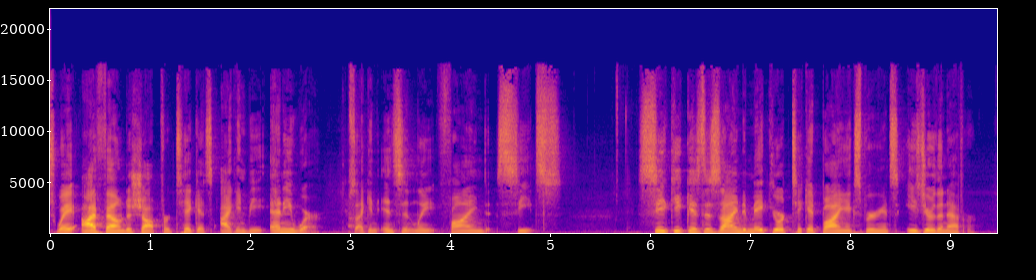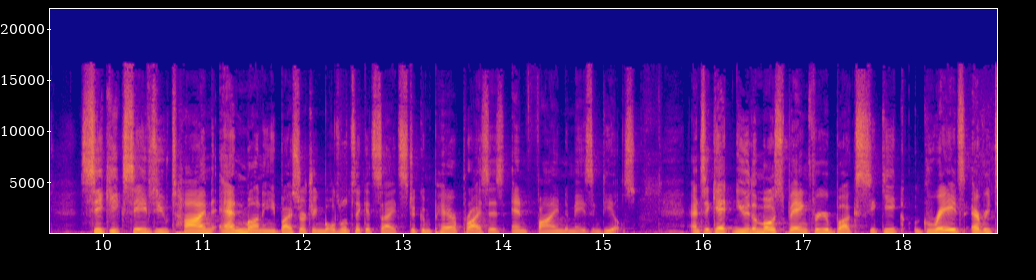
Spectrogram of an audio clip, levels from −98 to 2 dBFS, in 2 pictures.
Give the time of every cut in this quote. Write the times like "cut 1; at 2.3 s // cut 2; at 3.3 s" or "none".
cut 1; at 3.0 s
